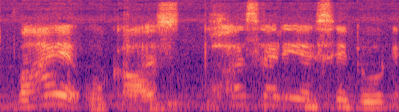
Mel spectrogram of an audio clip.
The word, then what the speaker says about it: Ucaaz: औकाफ, औकास या औकाश? नहीं, औकास. स्पेलिंग करें. ये औकास है. औकास ये आइन से शुरू होता है. स्पेल क्या है इसका? Spell UKAZ. UCAAZ.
